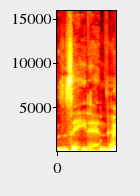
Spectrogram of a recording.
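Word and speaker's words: Xaden: name Aiden she's like is it Z is it like silent I was like it's Zaden a xylophone mom and she's like I got to chapter five and she's like Dane and Zaden were talking and they're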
